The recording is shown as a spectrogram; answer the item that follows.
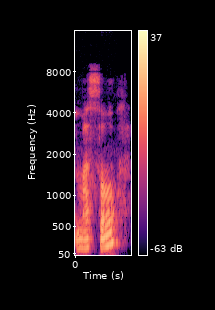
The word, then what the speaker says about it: muscle: that muscle right but that c is actually silent muscle but then we have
